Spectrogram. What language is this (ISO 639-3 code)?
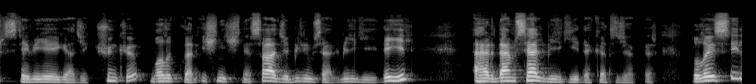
tur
